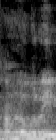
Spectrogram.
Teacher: अगर ऋ आप उच्चारण करते हैं बेटा तो र के साथ में ई ऐसा नहीं लग रहा आपको कि ऋ बोल रहे हैं तो र के साथ में इ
